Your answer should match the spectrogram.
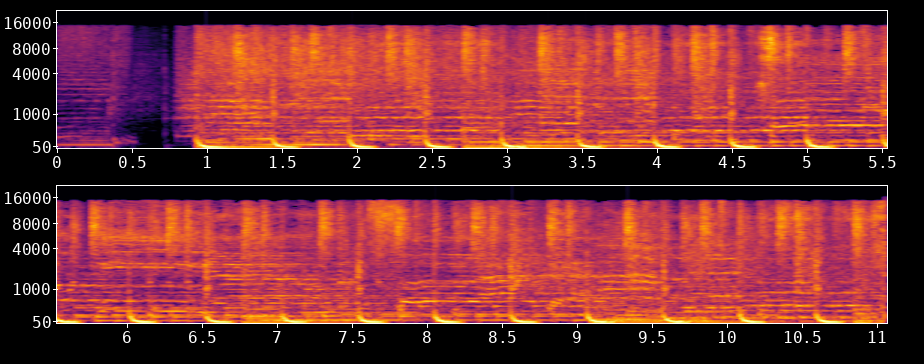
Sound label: electro ringtone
